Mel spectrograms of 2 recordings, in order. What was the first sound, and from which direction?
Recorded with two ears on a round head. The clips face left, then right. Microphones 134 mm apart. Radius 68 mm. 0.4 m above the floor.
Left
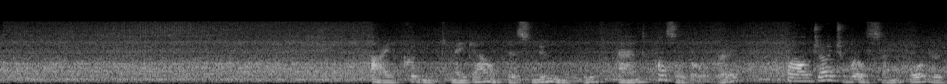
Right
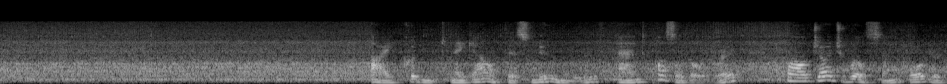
A man speaking, 25° right (ahead or behind).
